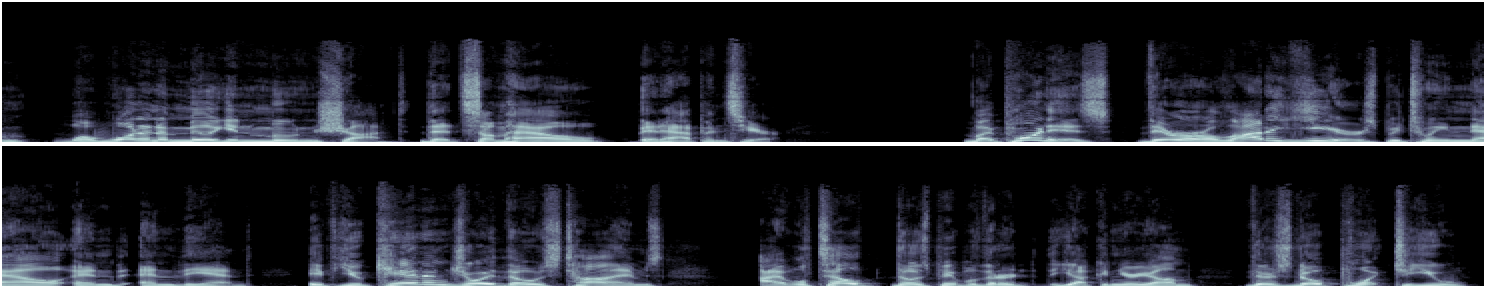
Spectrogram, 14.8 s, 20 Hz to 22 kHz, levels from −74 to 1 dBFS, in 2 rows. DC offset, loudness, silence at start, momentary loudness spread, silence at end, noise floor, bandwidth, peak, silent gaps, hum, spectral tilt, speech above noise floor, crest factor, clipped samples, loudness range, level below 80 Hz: under 0.1%; -17 LUFS; 0 s; 7 LU; 0.1 s; -78 dBFS; 16.5 kHz; -4 dBFS; none; none; -4.5 dB/octave; 61 dB; 14 dB; under 0.1%; 2 LU; -44 dBFS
